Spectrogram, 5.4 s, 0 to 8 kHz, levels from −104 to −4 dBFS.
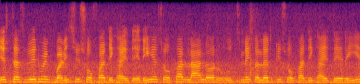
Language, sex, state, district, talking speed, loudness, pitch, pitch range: Hindi, female, Bihar, Bhagalpur, 235 wpm, -20 LUFS, 210 Hz, 200-225 Hz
